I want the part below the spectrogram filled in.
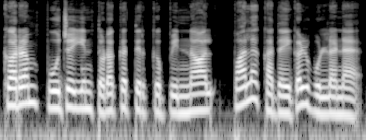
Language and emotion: Tamil, neutral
